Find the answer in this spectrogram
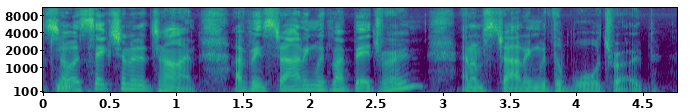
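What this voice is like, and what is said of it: Blocked nose, congested voice. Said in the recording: “you can even hear it in my voice. Like I can hear how blocked my nose is.”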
